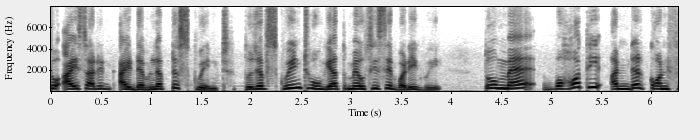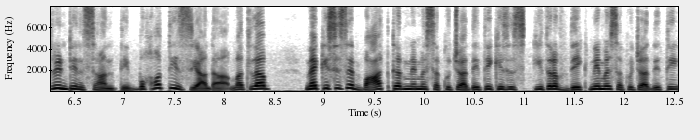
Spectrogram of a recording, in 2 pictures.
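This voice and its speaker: In a very clean recording with a silent background, a woman speaks at a fairly high pitch with very wide pitch swings. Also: moderate pace, dry, close sound with no echo. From Delhi, India (Bengali family). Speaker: actress. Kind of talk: casual interview chat. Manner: loud laugh.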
